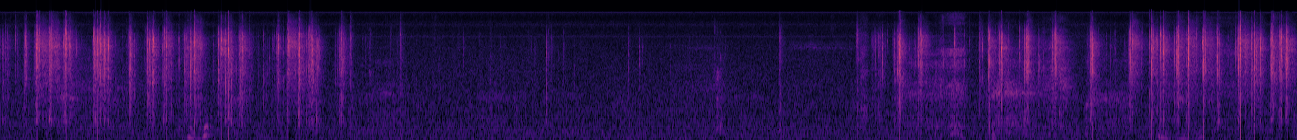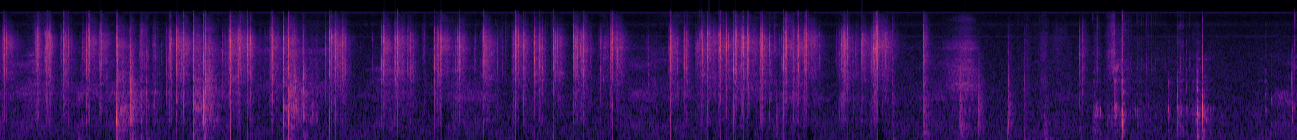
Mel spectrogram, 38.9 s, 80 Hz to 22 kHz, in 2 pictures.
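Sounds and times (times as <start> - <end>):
plastic puzzle cube clicking turns: 0.0 - 5.3, 13.0 - 32.9.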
